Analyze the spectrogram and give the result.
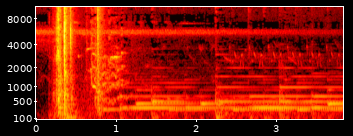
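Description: doors being opened

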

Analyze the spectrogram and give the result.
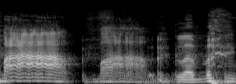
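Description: sheep bleating

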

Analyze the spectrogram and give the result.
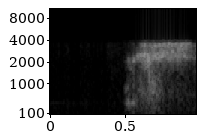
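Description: sneeze

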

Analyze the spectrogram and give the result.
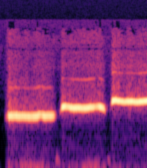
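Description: person whistling a tune

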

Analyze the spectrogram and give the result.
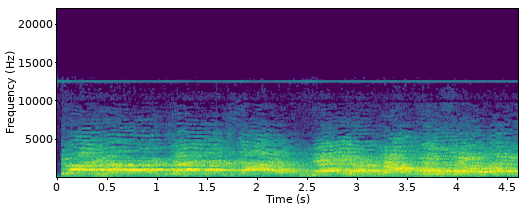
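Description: protesters shouting

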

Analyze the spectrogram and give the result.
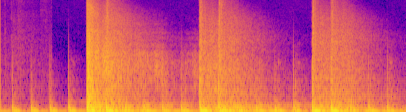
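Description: gunshot

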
